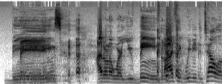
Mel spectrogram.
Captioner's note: laugh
